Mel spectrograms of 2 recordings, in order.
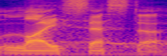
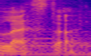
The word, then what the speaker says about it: Leicester: yeah even right here this is leicester not lyster it's just leicester so i don't know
